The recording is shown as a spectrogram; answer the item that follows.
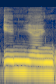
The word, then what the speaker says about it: Inyang: for short yes my last name is enyang west yang west yes with uh the channeler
